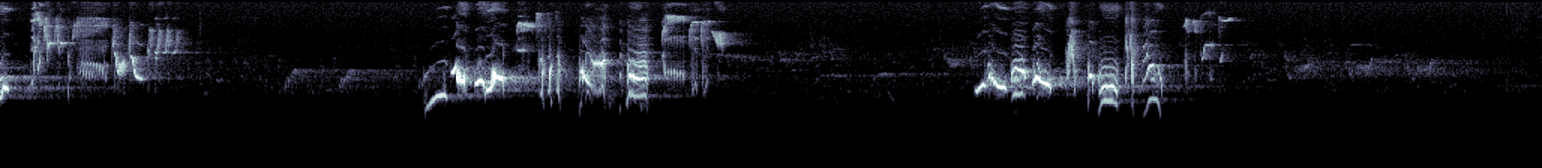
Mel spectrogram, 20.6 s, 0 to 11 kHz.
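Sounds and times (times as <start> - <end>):
common blackbird Turdus merula singing: 0.0 - 2.5, 5.6 - 12.0, 12.6 - 19.2.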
